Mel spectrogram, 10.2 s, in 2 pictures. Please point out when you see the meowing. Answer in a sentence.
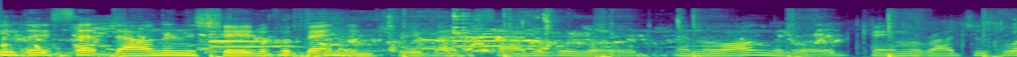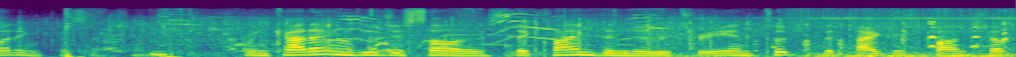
You can hear the meowing from 1.0 to 3.5 s and from 5.8 to 8.4 s.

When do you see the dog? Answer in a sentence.
You can hear the dog from 0.9 to 2.9 s and from 5.5 to 7.4 s.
